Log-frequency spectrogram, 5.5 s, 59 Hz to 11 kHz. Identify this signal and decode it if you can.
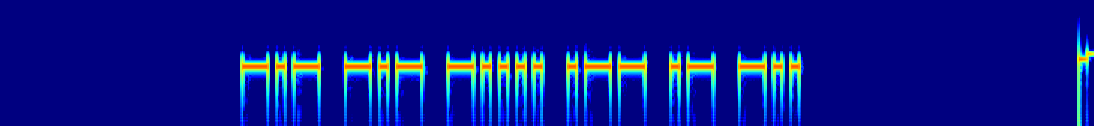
Morse code, heard as a keyed tone, about 28 wpm, 700 Hz. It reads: KK6WAD
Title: USA Call Signs - 6 Characters - 2x Character Spacing - 28wpm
